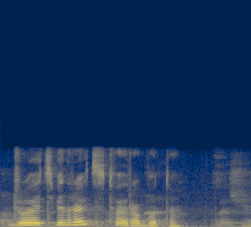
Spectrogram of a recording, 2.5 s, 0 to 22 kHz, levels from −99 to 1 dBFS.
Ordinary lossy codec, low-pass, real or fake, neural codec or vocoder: none; none; real; none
